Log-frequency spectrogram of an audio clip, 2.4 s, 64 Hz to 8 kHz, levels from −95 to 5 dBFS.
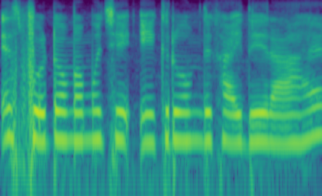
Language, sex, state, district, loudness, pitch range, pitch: Hindi, female, Uttar Pradesh, Budaun, -15 LUFS, 245-255 Hz, 250 Hz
